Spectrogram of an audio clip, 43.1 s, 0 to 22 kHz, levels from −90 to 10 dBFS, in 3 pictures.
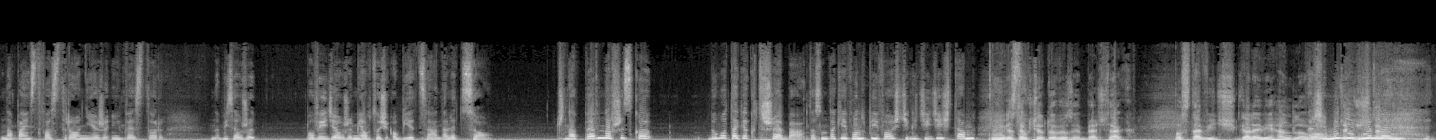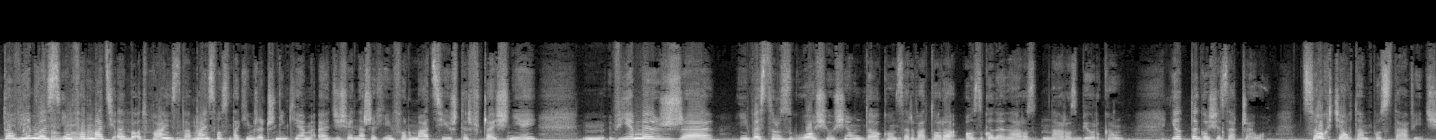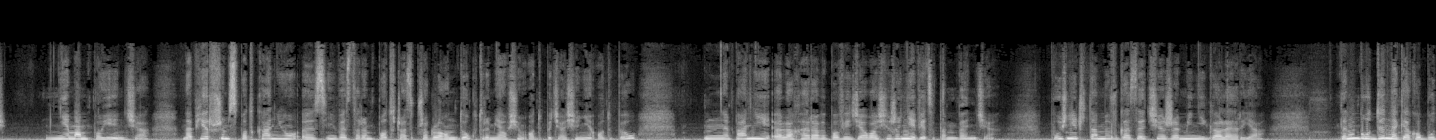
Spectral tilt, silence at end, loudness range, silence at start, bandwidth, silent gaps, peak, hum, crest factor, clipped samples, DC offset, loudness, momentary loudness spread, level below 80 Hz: -5 dB/octave; 0 s; 7 LU; 0 s; 16 kHz; none; 0 dBFS; none; 12 dB; 0.2%; under 0.1%; -12 LUFS; 13 LU; -30 dBFS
